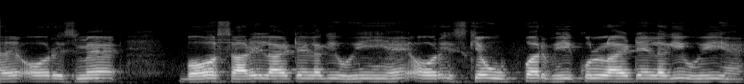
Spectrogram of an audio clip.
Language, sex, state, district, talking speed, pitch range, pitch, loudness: Hindi, male, Uttar Pradesh, Muzaffarnagar, 145 wpm, 140-145 Hz, 140 Hz, -17 LUFS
